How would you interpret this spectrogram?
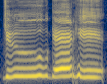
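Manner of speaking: high, very drawn-out grizzled croon; imitating CM Punk. Podcaster mocking wrestler's promo, high grizzled drawl. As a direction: stretch every word in a grizzled mock promo. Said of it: "talking in grizzled Gilbert Gottfried voice".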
